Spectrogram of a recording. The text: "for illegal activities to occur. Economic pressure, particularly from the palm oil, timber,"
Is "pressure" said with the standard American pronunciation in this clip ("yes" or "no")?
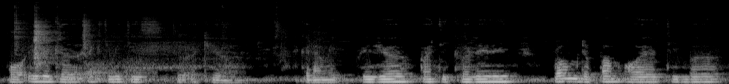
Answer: no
